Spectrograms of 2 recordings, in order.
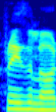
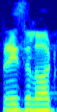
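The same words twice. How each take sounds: First: It sounds like an enthusiastic exclamation. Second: It sounds like a puzzled question.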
